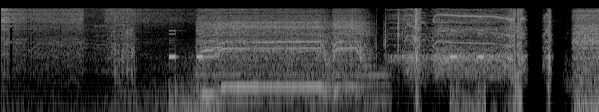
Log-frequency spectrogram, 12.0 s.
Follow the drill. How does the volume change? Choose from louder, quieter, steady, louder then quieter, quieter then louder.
louder.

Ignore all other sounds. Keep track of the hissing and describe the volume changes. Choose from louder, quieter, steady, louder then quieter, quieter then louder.
quieter.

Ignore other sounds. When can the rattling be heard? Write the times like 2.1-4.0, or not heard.
7.5-8.4.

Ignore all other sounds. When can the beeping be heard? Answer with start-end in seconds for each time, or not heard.
3.4-4.1, 9.0-9.8.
